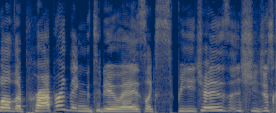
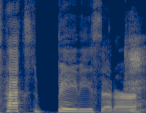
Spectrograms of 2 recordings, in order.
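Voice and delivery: put-on begrudging voice, lower and quieter; 5 semitones lower, 4 dB quieter than usual. Retelling how the car's voice reads back a text command, mock-begrudging car voice. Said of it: "very begrudgingly moves along. You can even hear it in her voice".

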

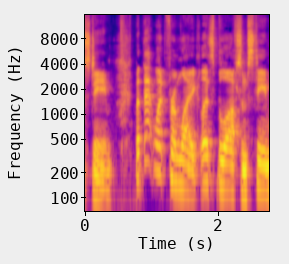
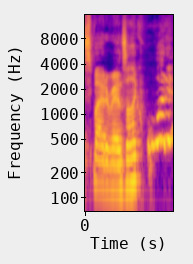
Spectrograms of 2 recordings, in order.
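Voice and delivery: ordinary talk

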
